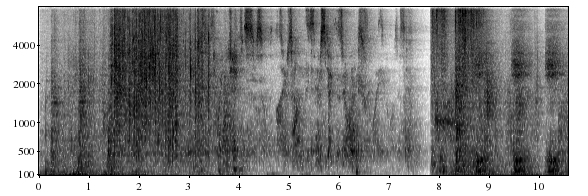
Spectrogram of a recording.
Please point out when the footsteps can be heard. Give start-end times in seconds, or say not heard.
0.0-4.1, 8.2-10.5.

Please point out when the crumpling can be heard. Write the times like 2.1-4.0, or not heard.
1.4-3.5, 7.8-8.9.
